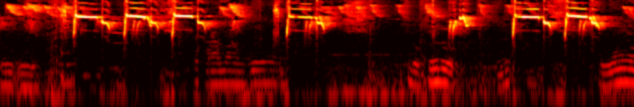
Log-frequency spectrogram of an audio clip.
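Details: Prinia song in quick succession: loud, high chirp-and-slur phrases, roughly two per second, broken by a short pause, over soft lower wavering background tones.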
